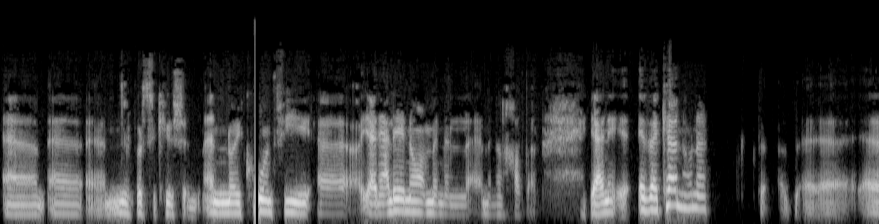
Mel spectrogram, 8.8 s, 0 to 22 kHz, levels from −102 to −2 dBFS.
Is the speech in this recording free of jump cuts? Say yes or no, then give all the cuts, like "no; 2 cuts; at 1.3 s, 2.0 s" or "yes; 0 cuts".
yes; 0 cuts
